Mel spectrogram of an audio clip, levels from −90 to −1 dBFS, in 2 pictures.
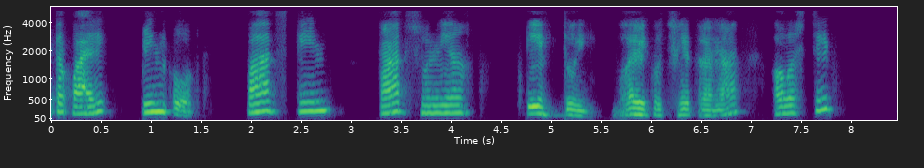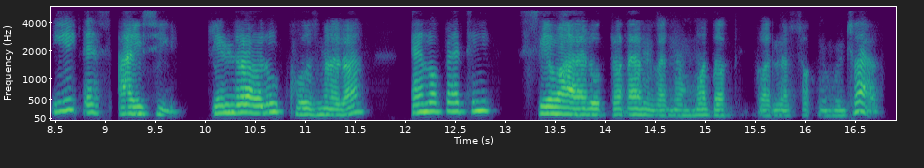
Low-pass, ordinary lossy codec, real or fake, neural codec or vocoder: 5.4 kHz; MP3, 48 kbps; fake; codec, 16 kHz, 1 kbps, FreqCodec, smaller model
